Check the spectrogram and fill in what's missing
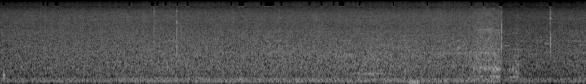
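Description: Steady rain falls on leaves outdoors, a dense broadband hiss that stays constant and fairly loud throughout, with a few faint clicks and no voices.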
